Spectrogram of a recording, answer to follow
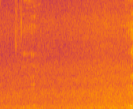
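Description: Steady rushing background noise, fairly loud, growing slightly louder, with no speech.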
